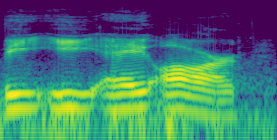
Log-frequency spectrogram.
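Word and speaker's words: Bexar: it's bear county bigfoot it's not b-e-a-r it's b-e-x-a-r pronounced bear as in black bear grizzly bear go on his channel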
